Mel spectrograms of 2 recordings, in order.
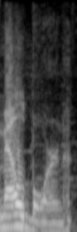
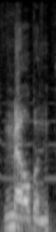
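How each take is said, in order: First: The second syllable is full, with an R sound. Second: The second syllable is reduced, with no R sound. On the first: The speaker calls it wrong. "I'm not saying Melbourne" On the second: The speaker calls it right. "I know you don't pronounce the R really"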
